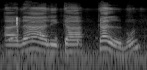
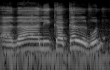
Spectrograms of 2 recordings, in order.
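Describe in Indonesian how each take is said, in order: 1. Suku kata 'ka' dibaca panjang. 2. Suku kata 'ka' dibaca pendek. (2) "itu macam baca Quran"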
